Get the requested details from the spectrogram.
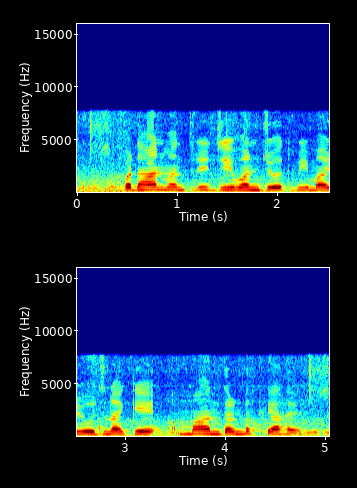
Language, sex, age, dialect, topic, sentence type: Hindi, female, 18-24, Awadhi Bundeli, banking, statement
